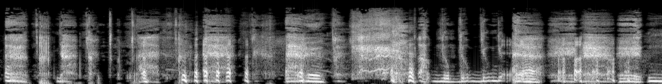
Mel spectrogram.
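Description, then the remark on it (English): A voice imitates a man eating at his desk with his mouth open: loud, open-mouthed chewing, with wet smacking and slurping noises in quick, irregular bursts that continue for several seconds, broken by grunts and breathy gasps. “He's always breathing through his mouth and he eats at his desk with his mouth open the whole time going.”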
